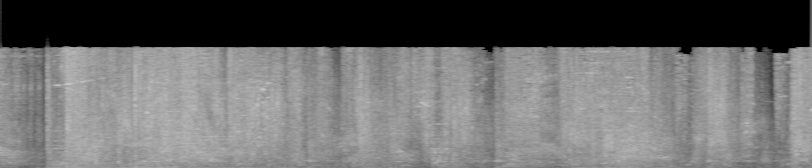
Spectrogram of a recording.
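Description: Magic blasts crackle and boom in a fast fight.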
